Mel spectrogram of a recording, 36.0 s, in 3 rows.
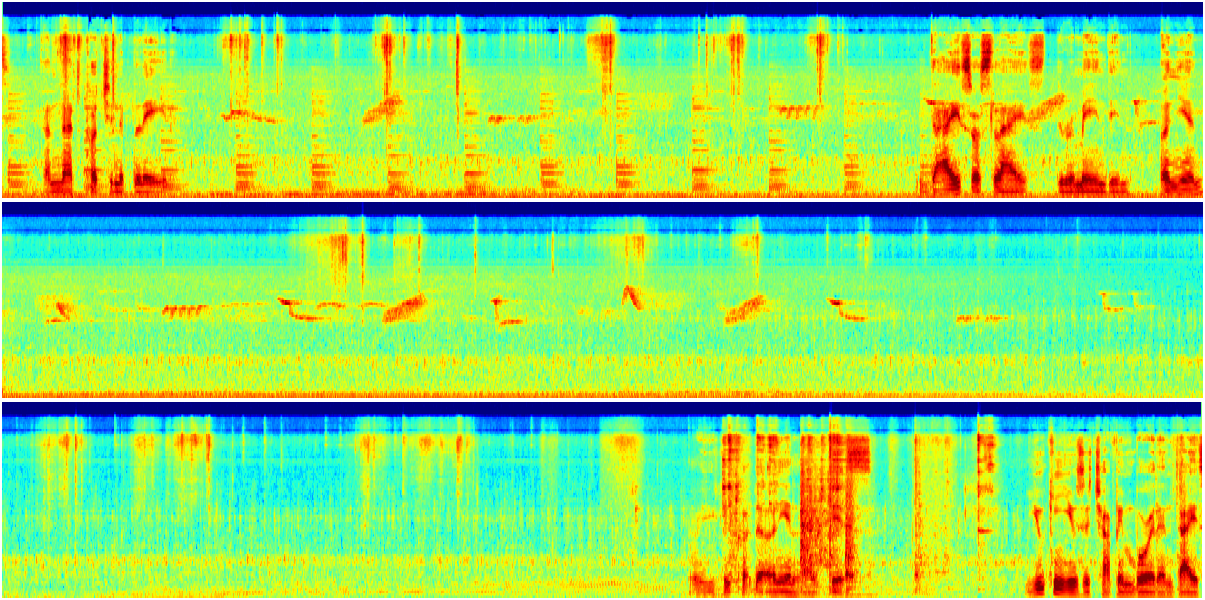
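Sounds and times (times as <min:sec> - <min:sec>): bird chirping: 0:00.0 - 0:23.8
low hum: 0:00.0 - 0:34.8.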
